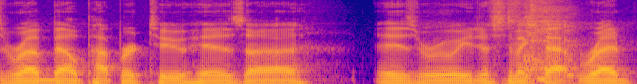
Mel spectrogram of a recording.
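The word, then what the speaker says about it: rouille: the side with essentially a saffron aioli called Rui. That was also Anthony's recipe as well. How do you spell that? That was very good. Yeah, Rouill. Rui.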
